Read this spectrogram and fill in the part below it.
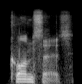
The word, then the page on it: Quonset: British English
